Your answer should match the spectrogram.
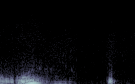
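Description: A man's low, drawn-out hesitation sound fading out within the first half second, then silence broken by one very short low vocal sound shortly before he speaks again.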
